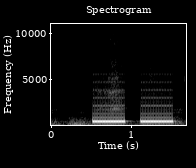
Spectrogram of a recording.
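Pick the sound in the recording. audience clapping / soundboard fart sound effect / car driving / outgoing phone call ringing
outgoing phone call ringing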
